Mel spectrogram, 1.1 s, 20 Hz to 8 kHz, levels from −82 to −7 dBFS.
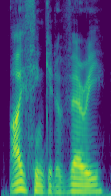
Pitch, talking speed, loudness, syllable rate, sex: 95 Hz, 270 wpm, -18 LUFS, 6.9 syllables/s, male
